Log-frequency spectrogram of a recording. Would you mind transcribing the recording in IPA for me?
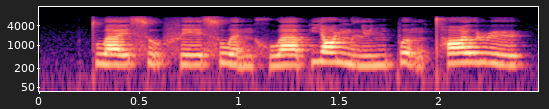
t̪ w a˧˥ ɪ̯ s ṵ˨˩ f e˧˥ ɪ̯ s w ə̰˨˩ n x w ä˧˥ p j ɑ˥˩ ŋ l y˧˥ n p ɤ̰˨˩ ŋ t̪ʰ ɑ˥ ʊ̯ ɻ ɻ̩˧˥

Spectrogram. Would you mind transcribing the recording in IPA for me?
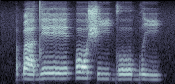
ɓ a˨ d eː˦ | ɔ˦ ʃ iː˨ ɡ oː˨ ɡʷ i˨

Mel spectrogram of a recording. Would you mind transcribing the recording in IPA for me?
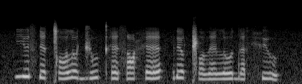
j ɨ s ɾʲ ɑ ǀ ɔ l o d͡ʒ u kʰ ɛ s ɑ x ɛ | ɾʲ ɔ ǁ ɔ ð ɛ l o d æ s xʲ u

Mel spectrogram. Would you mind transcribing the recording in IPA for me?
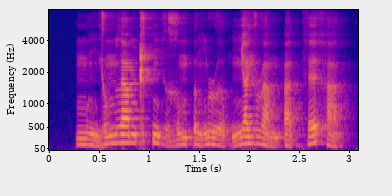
m ə˨˩ ŋ j ə˧ m l a˧ m ʈ ə˦˥ k̚ ŋ i˨˩ ə̯ ɣ ə˧˥ m ʔ ə˨˩˦ ŋ ɹ əː˨˩ p̚ ɲ a˧ j ɹ a˨˩˨ m ʔ a˨˩ t̚ h ɛ˧˥ h a˨˩ k̚

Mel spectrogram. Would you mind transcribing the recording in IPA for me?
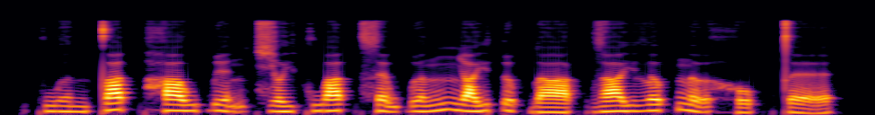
k w ə̤˨˩ n t̪ a˦˥ t̚ h a˧ w ɓ ḛ˧˨ n t͡ɕ ə˧ j k w a˦˥ t̚ s ɛ̰˧˨ w ɓ ə˨˦ n ɲ a˨˦ j ɗ ə˨˩ p̚ l aː˨˩ k̚ z a˧ j l ə˦˥ p̚ n ə̰ː˧˨ h o˨˩ p̚ t̪ ɛ˧˩˨

